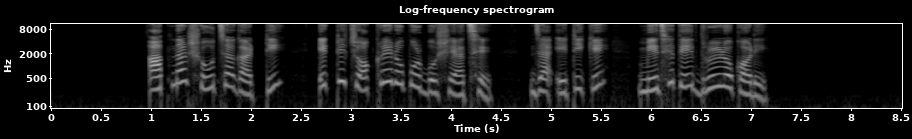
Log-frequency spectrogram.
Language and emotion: Bengali, neutral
